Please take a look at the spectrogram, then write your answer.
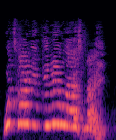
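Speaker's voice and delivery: put-on high, fast girlfriend voice; high, quick mock-girlfriend interrogation; girlfriend's demand. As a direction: fire it off like his girlfriend.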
